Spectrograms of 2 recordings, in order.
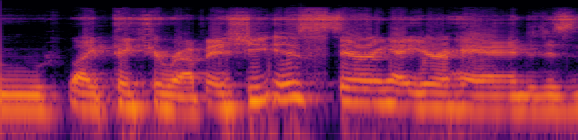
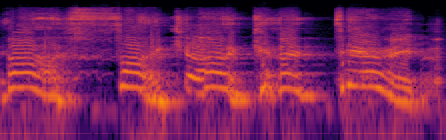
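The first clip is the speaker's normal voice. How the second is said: mock pain. Punched character reacting to the blow, mock pain. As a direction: curse in hammed-up pain.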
